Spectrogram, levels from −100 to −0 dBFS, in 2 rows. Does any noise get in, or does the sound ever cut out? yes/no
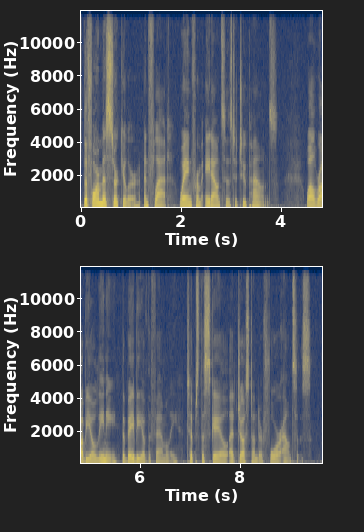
no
